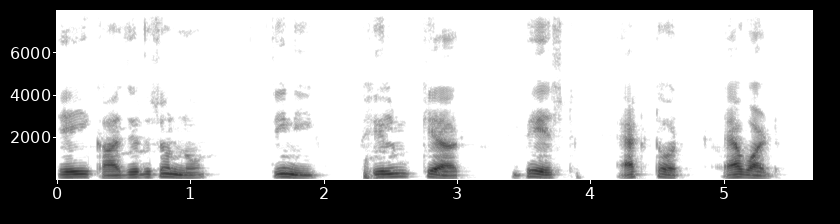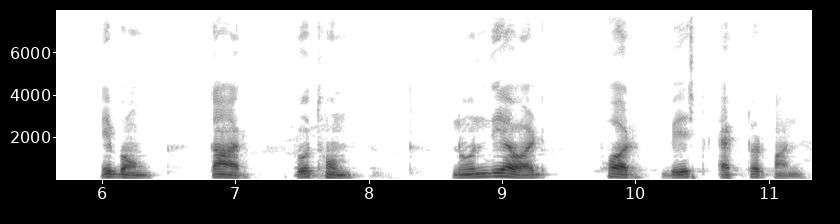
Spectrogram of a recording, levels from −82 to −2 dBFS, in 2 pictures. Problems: continuous background conversations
